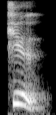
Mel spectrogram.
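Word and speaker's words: きゅう: 한글 구하고 조금 비슷한데에 우라고 늘어지는 발음이 납니다. 해 볼게요. 큐.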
